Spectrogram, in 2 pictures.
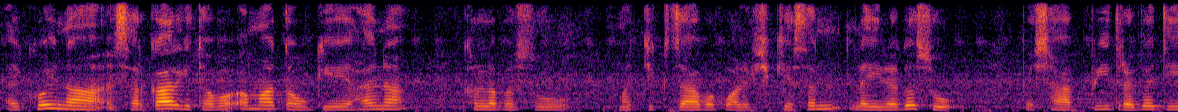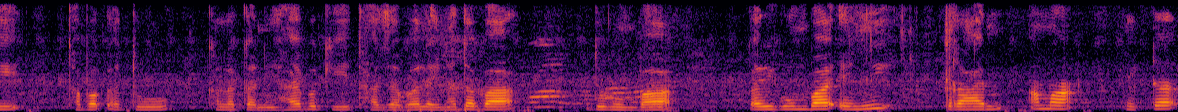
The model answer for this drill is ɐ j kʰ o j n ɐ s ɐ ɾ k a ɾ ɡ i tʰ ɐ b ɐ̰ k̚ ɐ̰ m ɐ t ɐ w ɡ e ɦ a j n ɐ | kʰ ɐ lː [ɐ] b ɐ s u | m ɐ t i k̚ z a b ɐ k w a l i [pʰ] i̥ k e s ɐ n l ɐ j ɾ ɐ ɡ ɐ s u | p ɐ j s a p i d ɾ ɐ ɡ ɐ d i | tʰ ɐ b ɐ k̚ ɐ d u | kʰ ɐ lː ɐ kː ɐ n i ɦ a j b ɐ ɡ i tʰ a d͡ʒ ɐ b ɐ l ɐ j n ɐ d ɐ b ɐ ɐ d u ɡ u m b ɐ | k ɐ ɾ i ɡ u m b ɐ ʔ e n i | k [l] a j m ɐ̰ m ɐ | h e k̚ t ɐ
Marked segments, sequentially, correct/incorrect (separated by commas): correct, correct, incorrect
